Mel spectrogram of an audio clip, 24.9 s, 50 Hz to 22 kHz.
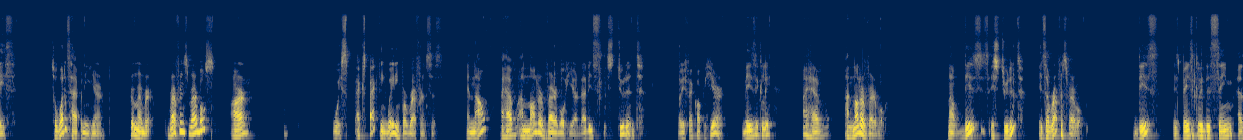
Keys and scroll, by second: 11.9 ctrl+Tab, 13.0 ctrl+c.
